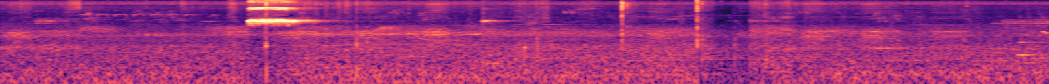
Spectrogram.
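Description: A short, shrill whistle blast about two and a half seconds in: the coach's signal for the fielders to turn for a catch. A few seconds later come two sharp knocks.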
